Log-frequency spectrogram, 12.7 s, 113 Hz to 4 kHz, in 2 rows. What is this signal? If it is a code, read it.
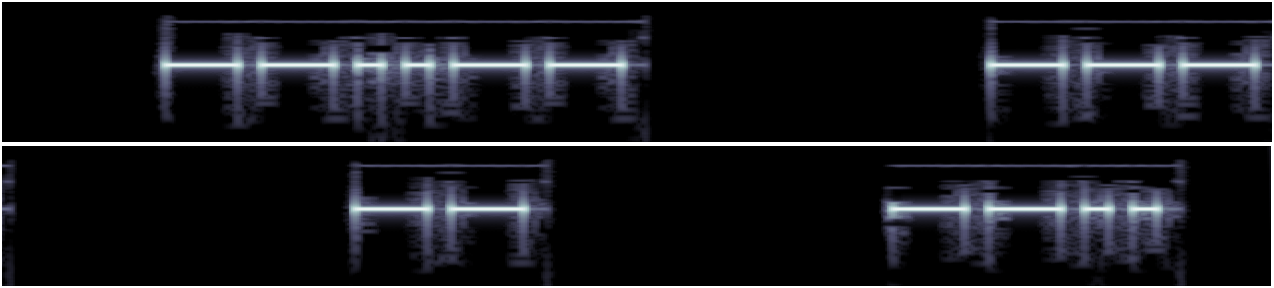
Morse code, heard as a keyed tone, about 10 wpm, 800 Hz. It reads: , O M Z
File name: ct2idw / exerc15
